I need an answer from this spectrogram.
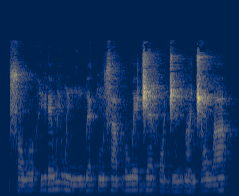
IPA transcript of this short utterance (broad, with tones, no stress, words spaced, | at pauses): sɔ˨wo˨hi˧ ɾe˦wi˧wĩ˨ɡũ˧ ɡ͡bɛ˨kũ˨sa˨˦ bo˦we˦d͡ʒɛ˦˨fɔ˨ d͡ʒɛ̃˨˦ɡ͡bã˧ d͡ʒɔ˧wa˦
